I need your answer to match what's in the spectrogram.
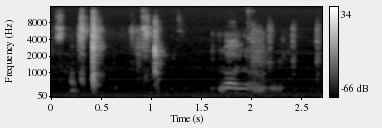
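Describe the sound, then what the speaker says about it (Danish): A computer keyboard clicks with a few quick, close keystrokes, followed by a softer smeared rattle. Everything is brief and fairly faint against a low background hum. "Jeg undskylder højt for, hvis min tastatur larmer lidt."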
